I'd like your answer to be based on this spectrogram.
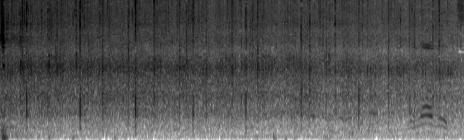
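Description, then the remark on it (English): An audience claps steadily for several seconds, a dense, continuous patter of many hands at moderate volume with a few sharper claps standing out. “Those who hear gladly are clapping.”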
